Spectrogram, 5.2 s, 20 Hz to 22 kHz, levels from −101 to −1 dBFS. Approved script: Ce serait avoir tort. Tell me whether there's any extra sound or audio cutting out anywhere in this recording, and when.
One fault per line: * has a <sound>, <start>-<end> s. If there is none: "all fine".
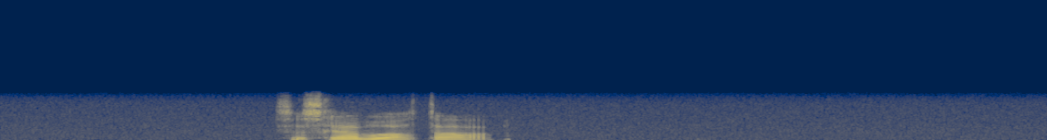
all fine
